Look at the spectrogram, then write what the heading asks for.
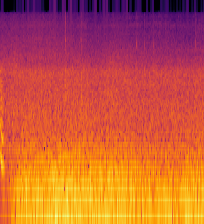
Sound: laughs; strong wind blows

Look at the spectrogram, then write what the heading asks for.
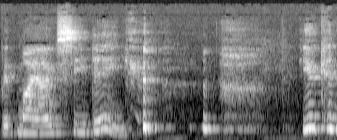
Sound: laughing

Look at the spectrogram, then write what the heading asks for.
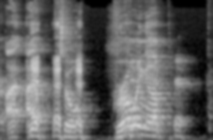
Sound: laughs

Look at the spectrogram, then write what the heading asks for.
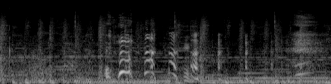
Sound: laughs

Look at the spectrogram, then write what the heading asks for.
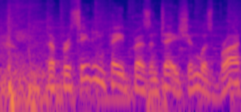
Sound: voiceover

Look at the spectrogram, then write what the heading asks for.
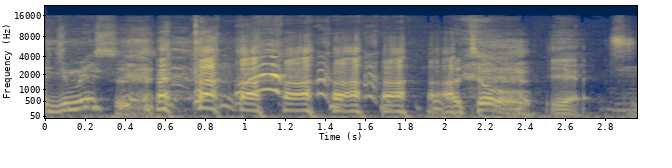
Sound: all laughing

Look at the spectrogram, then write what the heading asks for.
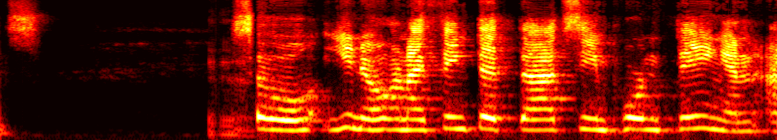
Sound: chuckles

